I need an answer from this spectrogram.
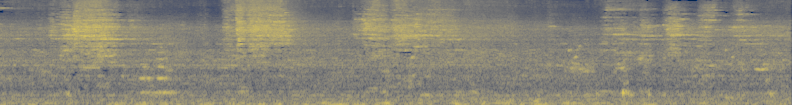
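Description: Kansas City Southern grain train's covered hopper cars rolling past at speed: a steady low rumble of wheels on rail, with a burst of high hiss coming back about every one and a half seconds.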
